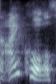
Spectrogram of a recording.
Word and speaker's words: Eichholz: lesie Perry with me today I have iol vice president with byright and I didn't checked before we started recording that is the correct pronunciation of that is yeah I call that's my name yeah you did good my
